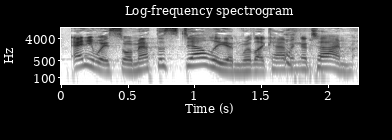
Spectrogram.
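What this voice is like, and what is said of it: New York accent. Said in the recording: “do it in the accent that we all know and love ... my natural one would be like”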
